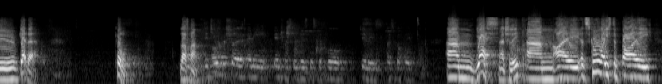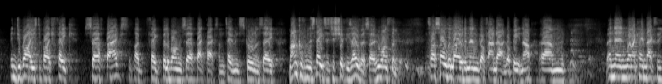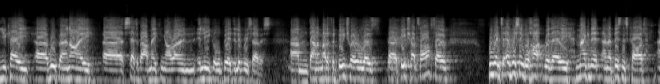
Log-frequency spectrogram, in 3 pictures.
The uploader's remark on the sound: Bonus 'live' Episode. Our sold-out 'live' audience in Bournemouth. To speak to our audience of entrepreneurs and start-ups.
